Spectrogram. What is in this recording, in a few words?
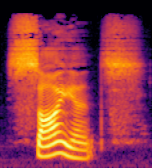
"science", English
